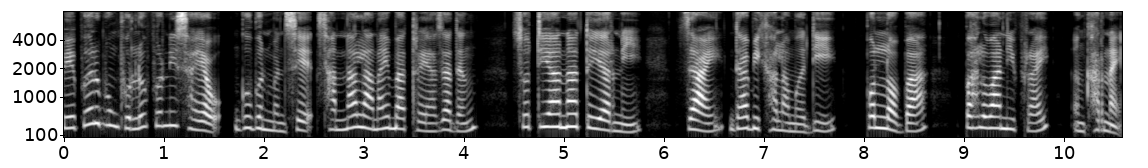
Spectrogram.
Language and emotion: Bodo, neutral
